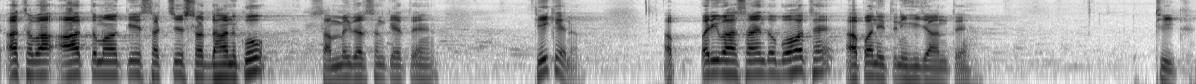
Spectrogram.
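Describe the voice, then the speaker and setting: A man teaching a religious class, slowly repeating definitions and quizzing and scolding his pupils. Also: mid-range voice, gravelly, pushed and bright, clean tone, long reverb tail. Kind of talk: classroom lesson with questions to students.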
